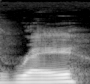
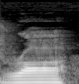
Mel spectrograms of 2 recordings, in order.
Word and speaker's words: Ra: rey but you know it's often misread as raw anyway so rey is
